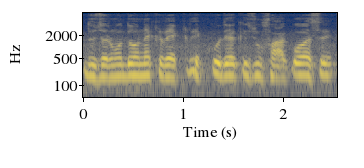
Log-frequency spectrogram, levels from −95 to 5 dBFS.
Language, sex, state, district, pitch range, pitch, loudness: Bengali, male, Tripura, West Tripura, 175-195 Hz, 185 Hz, -13 LUFS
